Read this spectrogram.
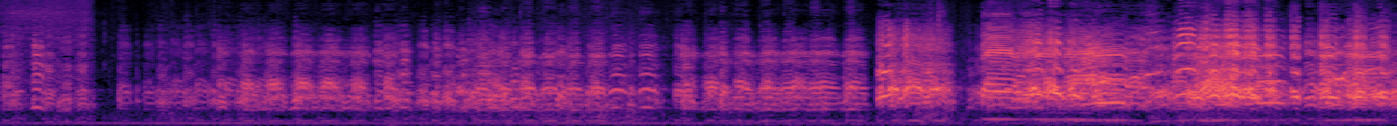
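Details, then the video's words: Geese honk and scream in a harsh, brassy chorus of overlapping calls, with a loud burst near the end. "How geese scream/goose sounds"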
